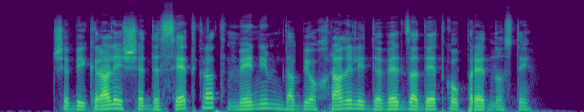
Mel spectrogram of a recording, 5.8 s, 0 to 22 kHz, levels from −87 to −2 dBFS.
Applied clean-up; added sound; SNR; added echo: neural mask model Resemble Enhance denoiser.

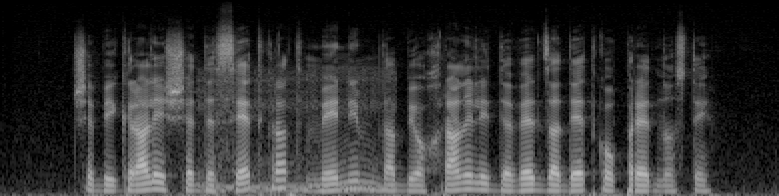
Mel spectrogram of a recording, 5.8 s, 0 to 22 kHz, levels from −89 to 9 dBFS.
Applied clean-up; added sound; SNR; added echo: none; Strum; 12 dB; none.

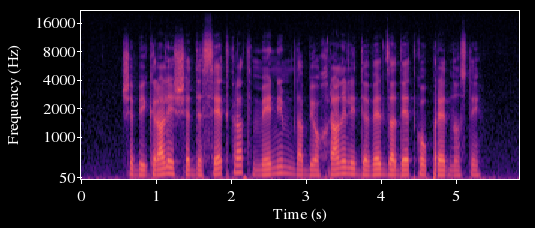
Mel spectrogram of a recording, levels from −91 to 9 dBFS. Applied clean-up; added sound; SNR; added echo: none; none; none; none.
